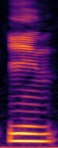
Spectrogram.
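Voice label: "yin1", Mandarin Chinese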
